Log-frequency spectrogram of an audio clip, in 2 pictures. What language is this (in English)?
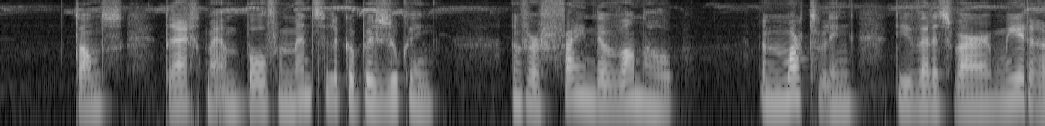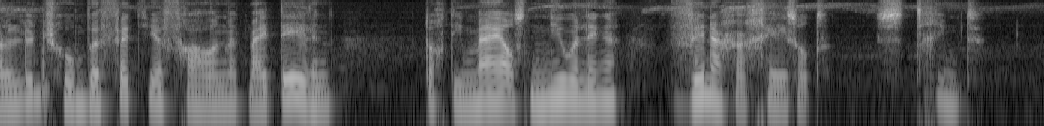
Dutch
